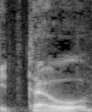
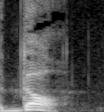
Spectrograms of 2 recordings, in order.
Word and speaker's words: Dao: Oui, le mot a été francisé, le Tao, mais en chinois on dit le Dao.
